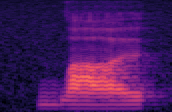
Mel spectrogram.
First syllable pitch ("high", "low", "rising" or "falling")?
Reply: high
